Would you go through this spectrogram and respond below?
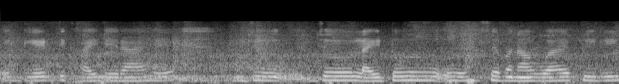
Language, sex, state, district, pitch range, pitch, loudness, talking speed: Hindi, female, Chhattisgarh, Raigarh, 165-190 Hz, 175 Hz, -16 LUFS, 145 wpm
